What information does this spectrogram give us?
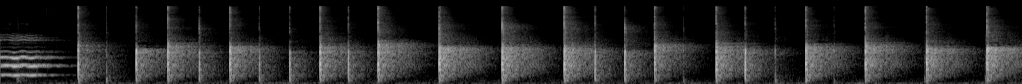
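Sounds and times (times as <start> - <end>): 
hands clapping along to song: 0.2 - 10.2.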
